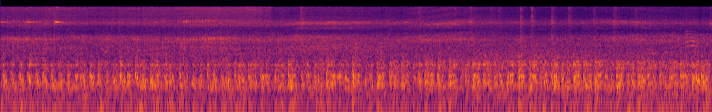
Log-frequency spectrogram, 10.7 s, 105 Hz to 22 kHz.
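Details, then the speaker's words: LG 15 kg washing machine on spin, before bearing replacement: steady coarse, rattly rumble with no clear rhythm; drum is loose (wobbly), likely worn drum bearing, suspected not confirmed. "Mesin cuci LG ini suaranya kasar, kita cek drumnya ya. Oh, ini drumnya oblak. Nah, ini kalau drum oblak begini nih kemungkinan besar bearing amrol."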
